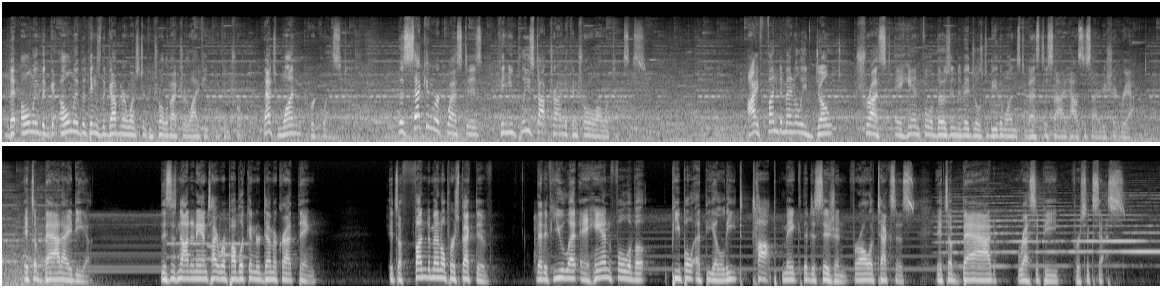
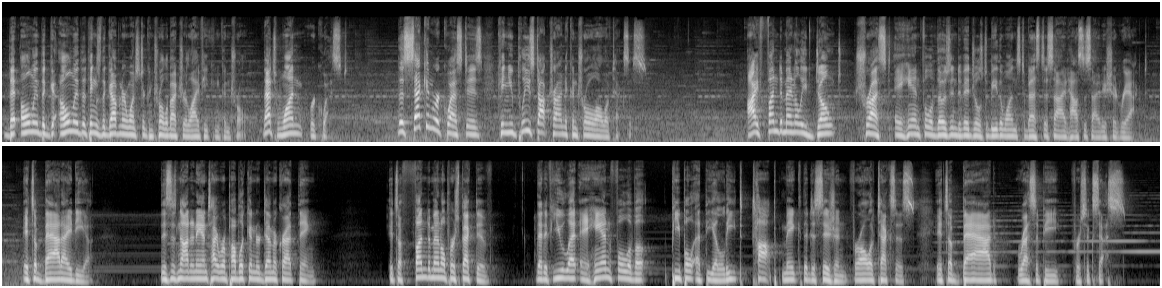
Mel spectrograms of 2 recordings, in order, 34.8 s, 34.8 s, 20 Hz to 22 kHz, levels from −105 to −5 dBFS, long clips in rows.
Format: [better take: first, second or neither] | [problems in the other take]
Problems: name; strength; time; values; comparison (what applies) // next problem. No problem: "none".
second | alarms or sirens; loud; throughout; 9 dB below the speech; faint in the second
